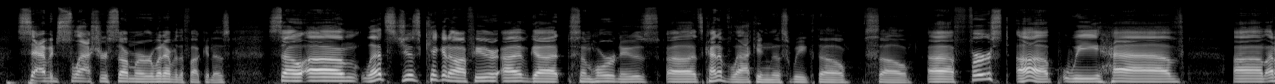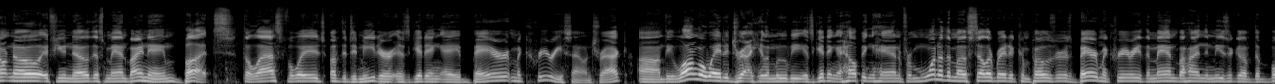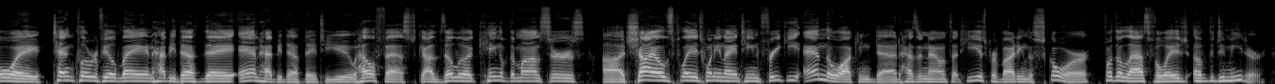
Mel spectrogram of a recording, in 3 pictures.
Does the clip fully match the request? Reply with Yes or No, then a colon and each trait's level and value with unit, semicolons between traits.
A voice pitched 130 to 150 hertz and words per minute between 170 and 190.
No: medium, 140 Hz; fast, 205 wpm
